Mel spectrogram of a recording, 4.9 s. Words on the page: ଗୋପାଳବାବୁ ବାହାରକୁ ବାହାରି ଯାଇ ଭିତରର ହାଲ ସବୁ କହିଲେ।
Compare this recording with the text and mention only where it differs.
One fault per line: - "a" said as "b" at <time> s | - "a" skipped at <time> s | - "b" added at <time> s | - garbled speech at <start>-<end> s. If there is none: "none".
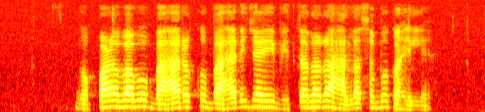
none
